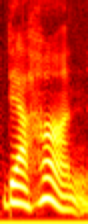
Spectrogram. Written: rooster

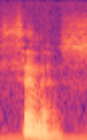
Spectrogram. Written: Sinis

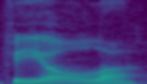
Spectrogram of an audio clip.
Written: viola

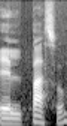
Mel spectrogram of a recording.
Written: pass

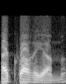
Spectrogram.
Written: aquarium

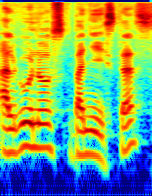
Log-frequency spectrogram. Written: swimmers

